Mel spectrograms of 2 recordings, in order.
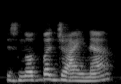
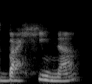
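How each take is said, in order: First: Vagina with an English dzh sound, ba-JAI-na; wrong English way. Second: Vagina with a soft breathy h, ba-HEE-na; Spanish pronunciation. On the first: Teacher shows the wrong English way to say vagina. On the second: Teacher gives the right Spanish way to say vagina. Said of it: "it's vagina". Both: Shown as a demonstration.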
